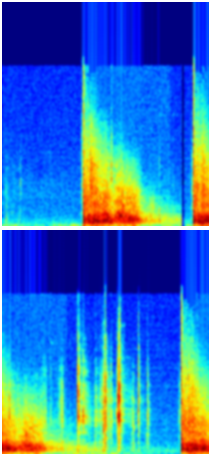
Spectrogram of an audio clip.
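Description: A pistol fires loud shots that echo across open hills.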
